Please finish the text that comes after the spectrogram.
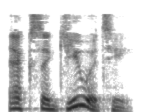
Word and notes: exiguity: British English

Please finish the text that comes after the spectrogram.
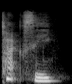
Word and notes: taxi: British English

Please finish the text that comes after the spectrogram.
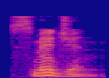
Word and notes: smidgeon: British English

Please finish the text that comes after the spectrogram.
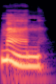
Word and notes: man: British English

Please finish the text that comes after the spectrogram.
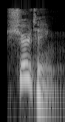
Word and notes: shirting: British English

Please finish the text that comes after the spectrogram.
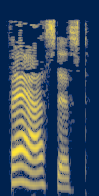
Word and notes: fastest: British English

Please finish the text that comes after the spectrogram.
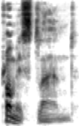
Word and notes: promised land: British English

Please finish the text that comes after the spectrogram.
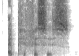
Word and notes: epiphysis: British English

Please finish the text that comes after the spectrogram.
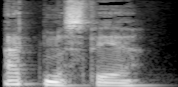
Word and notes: atmosphere: British English

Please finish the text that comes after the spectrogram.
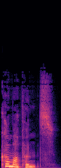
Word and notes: comeuppance: British English

